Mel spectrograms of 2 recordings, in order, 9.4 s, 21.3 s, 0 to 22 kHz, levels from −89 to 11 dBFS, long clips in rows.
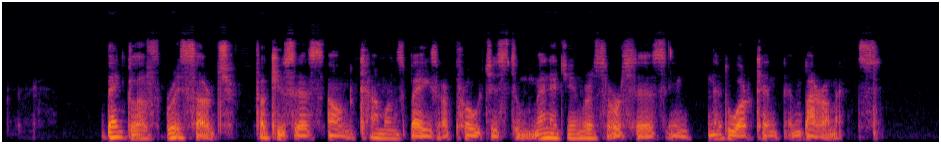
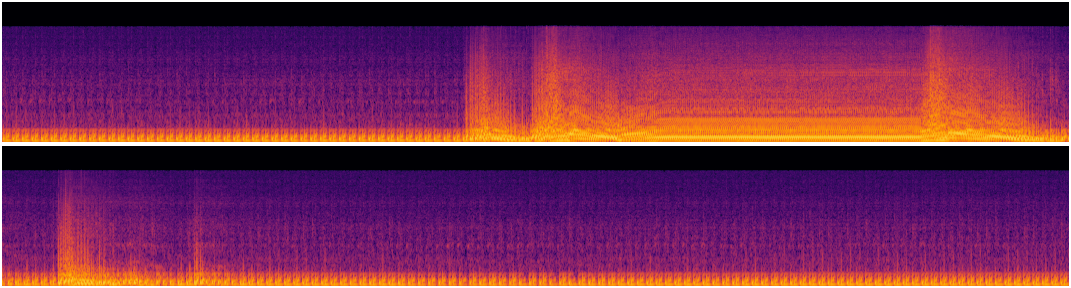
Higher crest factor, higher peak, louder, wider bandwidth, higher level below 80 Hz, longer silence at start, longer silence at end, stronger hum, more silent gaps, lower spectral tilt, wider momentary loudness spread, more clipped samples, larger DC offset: first, 22 dB vs 6 dB; second, -4 dBFS vs 0 dBFS; second, -25 LUFS vs -9 LUFS; second, 7.6 kHz vs 11 kHz; second, -68 dBFS vs -16 dBFS; first, 1 s vs 0 s; first, 0.6 s vs 0 s; neither; neither; second, -6 dB/octave vs -8.5 dB/octave; about the same, 8 LU vs 10 LU; neither; second, under 0.1% vs 1%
